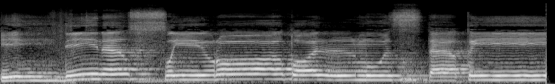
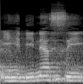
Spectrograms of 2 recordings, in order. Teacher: sod ujung lidah ke gigi seri bawah, dan sod ini huruf tebal. Kalau dalam bahasa tahsin itu huruf isti'la.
